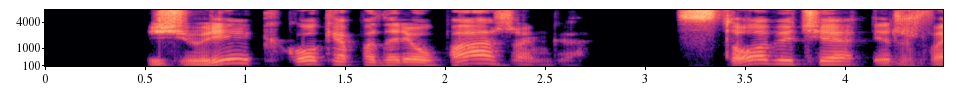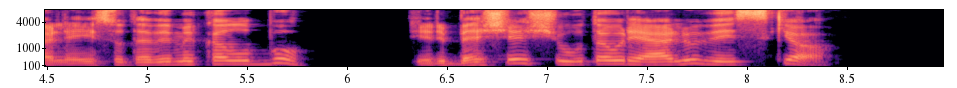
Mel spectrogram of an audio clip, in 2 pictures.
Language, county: Lithuanian, Vilnius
